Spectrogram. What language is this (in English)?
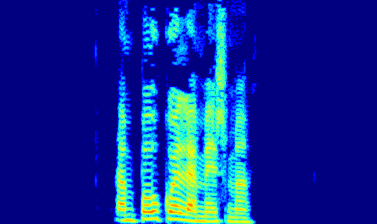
Galician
